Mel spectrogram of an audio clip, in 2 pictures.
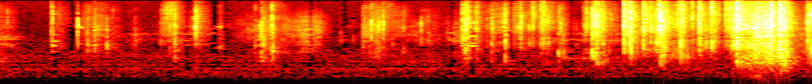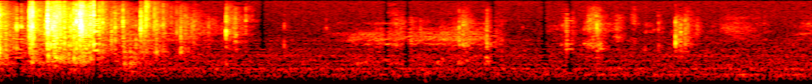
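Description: Trading cards and a foil pack wrapper being handled by hand: light clicks and rustles of card stock, with a louder burst of rustling and scraping about three to four and a half seconds in, then a quieter lull.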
